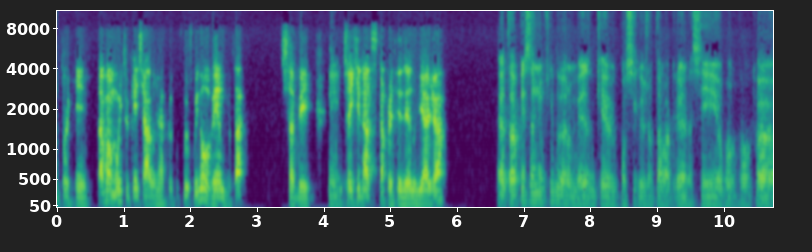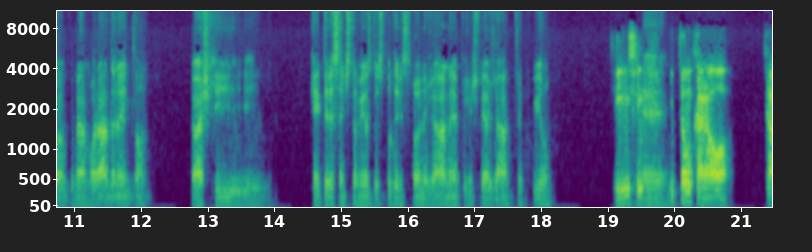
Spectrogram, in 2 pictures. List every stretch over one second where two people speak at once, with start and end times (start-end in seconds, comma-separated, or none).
none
